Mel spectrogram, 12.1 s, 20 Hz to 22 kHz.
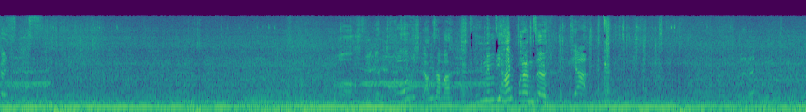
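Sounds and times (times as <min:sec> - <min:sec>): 
car engine droning during engine braking while downshifting: 0:00.0 - 0:12.0
voices: 0:05.0 - 0:08.9
speech: 0:07.6 - 0:09.0.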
